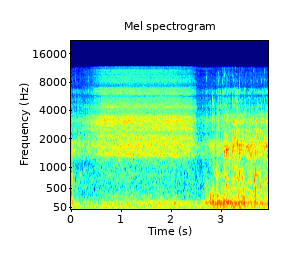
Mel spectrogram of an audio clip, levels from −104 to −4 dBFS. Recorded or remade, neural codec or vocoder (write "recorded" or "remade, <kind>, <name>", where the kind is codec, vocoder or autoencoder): recorded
